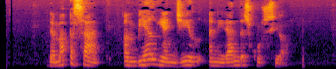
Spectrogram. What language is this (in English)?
Catalan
